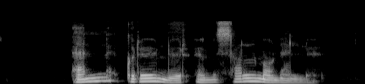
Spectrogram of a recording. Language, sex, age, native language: Icelandic, male, 20-29, Icelandic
